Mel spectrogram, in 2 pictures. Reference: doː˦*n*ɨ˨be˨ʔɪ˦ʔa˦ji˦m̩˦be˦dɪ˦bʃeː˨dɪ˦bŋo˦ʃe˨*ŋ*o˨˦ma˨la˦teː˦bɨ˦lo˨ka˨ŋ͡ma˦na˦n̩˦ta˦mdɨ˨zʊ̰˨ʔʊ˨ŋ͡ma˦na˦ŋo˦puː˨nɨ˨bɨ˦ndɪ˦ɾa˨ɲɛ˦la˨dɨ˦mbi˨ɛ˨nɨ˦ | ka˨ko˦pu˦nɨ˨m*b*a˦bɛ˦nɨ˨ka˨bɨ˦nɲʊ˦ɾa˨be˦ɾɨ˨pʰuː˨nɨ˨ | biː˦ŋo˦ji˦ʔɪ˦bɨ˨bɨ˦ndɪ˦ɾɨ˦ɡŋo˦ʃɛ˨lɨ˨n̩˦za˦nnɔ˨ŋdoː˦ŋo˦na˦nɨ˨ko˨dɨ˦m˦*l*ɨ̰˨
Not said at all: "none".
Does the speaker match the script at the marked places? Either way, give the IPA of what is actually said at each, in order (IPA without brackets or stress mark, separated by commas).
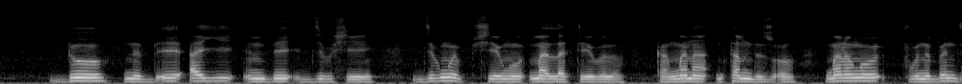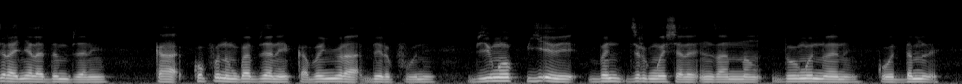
n, ŋ, ɡ͡b, l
